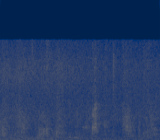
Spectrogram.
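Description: Steady background noise of a shop floor, with a few faint clicks.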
